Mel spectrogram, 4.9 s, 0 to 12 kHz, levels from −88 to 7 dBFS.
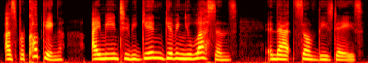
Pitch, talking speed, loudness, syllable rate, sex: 230 Hz, 195 wpm, -19 LUFS, 5.2 syllables/s, female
